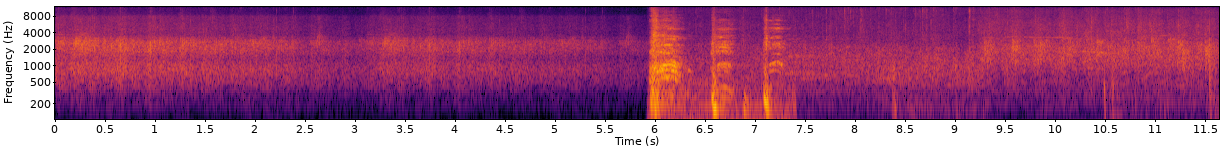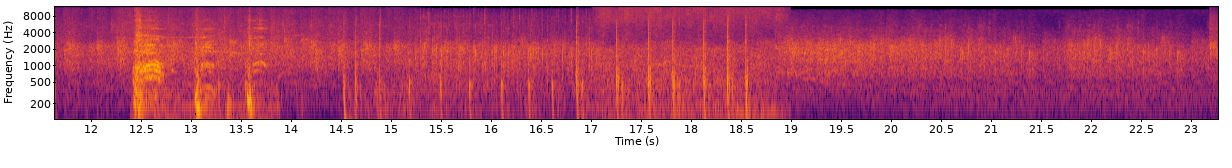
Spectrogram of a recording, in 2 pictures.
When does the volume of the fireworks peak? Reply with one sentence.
The loudest moment of the fireworks is at 18 seconds.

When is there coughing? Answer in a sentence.
The coughing can be heard from 5.9 to 7.5 s and from 12.4 to 13.9 s.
